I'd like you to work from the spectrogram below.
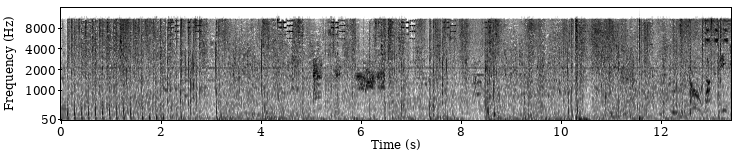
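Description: Gunfire in the video game Borderlands 3, rapid automatic bursts and mechanical clatter layered with game music and effects, dense and loud throughout, with voices talking over it.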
